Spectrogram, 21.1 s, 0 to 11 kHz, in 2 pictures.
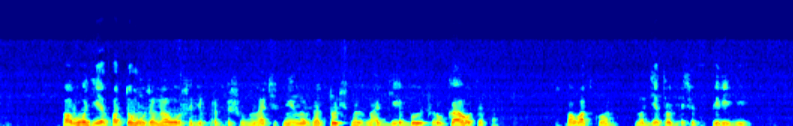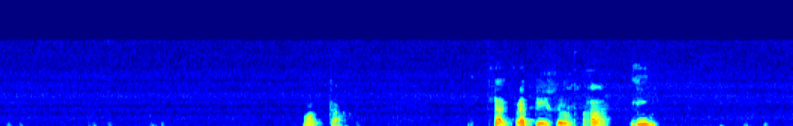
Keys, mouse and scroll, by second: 1.2 middle click, 2.2-2.6 shift+middle drag, 3.1-3.4 scroll up 1, 3.4-4.4 middle drag, 5.8 r, 7.6 g, 9.4-10.4 middle drag, 10.9 g, 12.8 r, 18.3 a, 19.2 i, 20.7 space.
